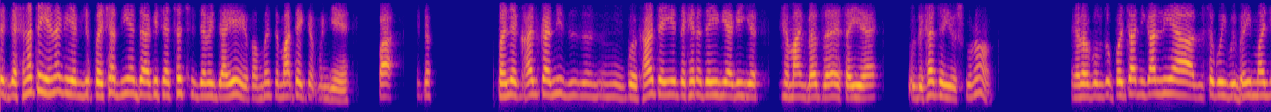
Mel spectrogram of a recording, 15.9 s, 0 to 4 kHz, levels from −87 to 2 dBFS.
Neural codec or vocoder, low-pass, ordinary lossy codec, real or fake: codec, 24 kHz, 0.5 kbps, DualCodec; 3.6 kHz; none; fake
